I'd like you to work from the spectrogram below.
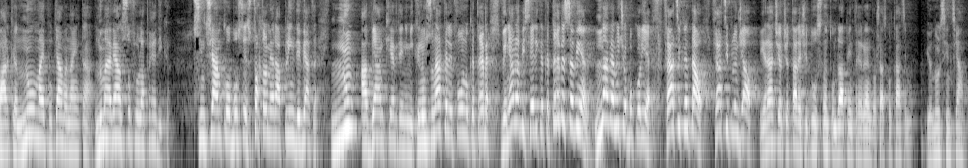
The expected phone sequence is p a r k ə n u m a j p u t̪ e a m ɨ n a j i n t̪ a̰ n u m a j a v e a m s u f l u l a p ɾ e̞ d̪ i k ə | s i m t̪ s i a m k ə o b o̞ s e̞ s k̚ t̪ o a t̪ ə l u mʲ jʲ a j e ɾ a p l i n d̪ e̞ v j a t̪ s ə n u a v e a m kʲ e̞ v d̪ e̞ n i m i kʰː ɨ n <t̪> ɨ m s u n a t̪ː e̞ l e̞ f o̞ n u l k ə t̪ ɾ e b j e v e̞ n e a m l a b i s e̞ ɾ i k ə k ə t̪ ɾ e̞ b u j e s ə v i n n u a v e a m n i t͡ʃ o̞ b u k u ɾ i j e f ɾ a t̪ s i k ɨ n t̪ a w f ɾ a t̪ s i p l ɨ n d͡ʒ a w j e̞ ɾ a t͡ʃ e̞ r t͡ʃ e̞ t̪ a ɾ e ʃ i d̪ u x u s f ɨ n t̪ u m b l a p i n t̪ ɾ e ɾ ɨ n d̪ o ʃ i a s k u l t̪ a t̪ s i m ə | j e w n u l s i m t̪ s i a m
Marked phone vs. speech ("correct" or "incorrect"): incorrect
